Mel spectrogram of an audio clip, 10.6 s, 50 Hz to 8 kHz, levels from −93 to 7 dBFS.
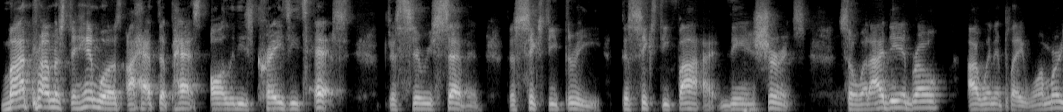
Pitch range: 130-150 Hz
